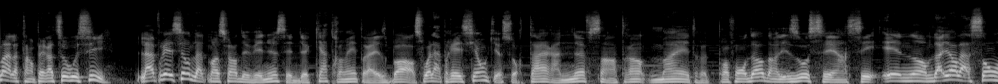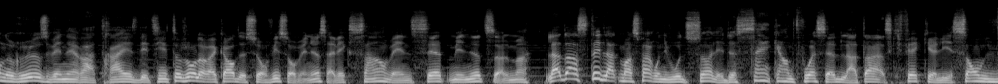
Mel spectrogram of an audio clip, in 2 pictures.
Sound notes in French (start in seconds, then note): 10.4 russe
